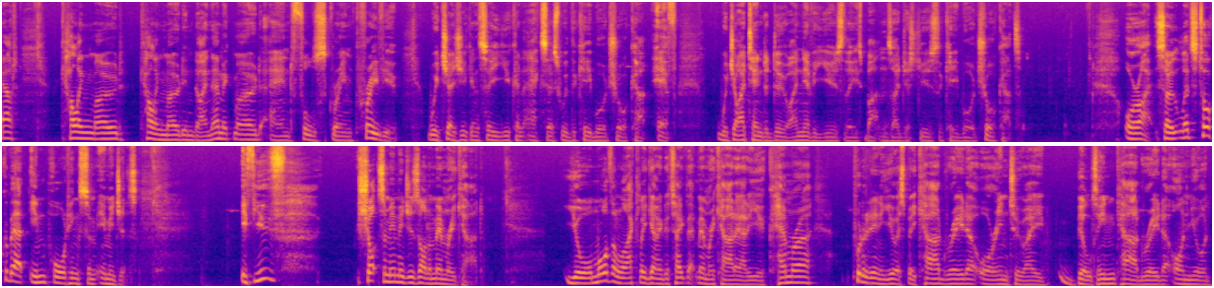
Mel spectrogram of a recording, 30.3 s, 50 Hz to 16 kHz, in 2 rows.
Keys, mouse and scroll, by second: 15.2 click.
